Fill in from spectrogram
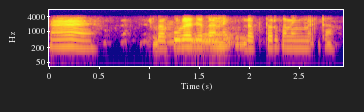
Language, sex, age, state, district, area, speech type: Santali, female, 18-30, West Bengal, Bankura, rural, conversation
